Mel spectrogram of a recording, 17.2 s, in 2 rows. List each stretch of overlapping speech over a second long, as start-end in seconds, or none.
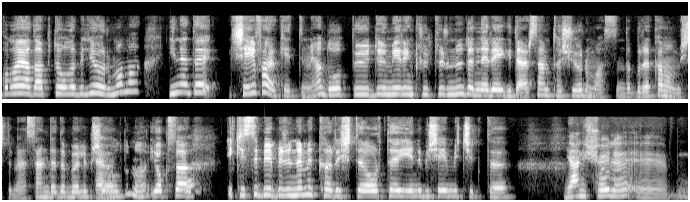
none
